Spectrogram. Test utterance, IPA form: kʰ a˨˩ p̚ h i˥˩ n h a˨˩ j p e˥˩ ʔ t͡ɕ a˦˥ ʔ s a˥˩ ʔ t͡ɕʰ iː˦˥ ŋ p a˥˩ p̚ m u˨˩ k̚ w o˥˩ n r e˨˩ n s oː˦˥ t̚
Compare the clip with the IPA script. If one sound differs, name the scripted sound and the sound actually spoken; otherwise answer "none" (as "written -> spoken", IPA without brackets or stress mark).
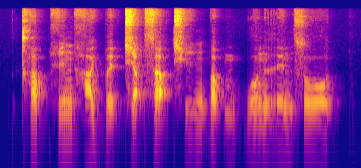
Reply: none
